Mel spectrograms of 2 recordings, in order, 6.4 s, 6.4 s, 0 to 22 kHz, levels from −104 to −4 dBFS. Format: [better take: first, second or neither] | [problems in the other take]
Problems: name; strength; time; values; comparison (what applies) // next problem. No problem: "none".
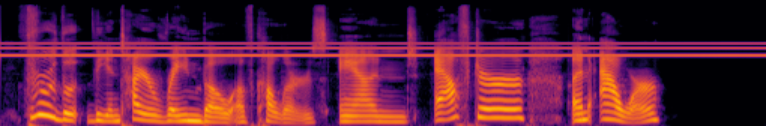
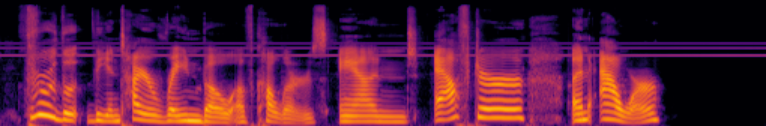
second | high-pitched whine; loud; throughout; 3.5 kHz, 7 dB below the speech; faint in the second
